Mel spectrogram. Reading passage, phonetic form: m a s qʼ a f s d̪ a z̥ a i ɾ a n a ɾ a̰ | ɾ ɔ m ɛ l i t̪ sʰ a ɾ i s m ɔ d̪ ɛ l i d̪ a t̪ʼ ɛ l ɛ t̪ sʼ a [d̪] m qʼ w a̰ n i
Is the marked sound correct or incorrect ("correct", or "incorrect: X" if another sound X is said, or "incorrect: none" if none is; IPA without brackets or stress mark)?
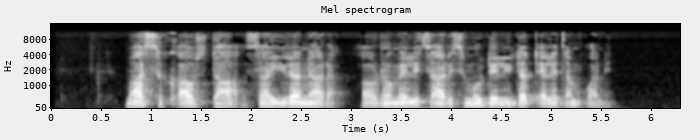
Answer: incorrect: none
